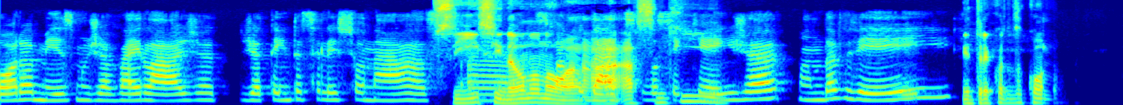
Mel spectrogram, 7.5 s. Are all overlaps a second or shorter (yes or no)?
no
